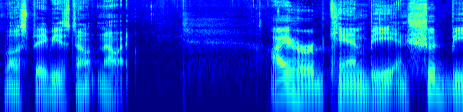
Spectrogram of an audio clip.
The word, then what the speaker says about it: iHerb: Yep, you pronounce the H in iHerb.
